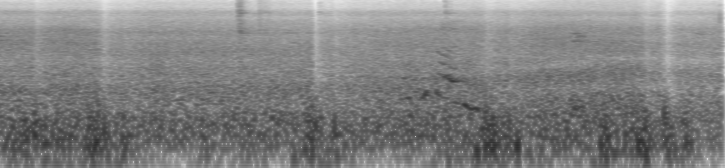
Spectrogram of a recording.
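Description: Sea waves roll in at Kuakata beach under gusting wind, a loud low rumbling wash with wind buffeting the microphone, and voices can be heard talking over it.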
